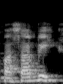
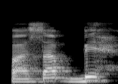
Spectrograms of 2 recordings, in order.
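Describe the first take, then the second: First: The b sound is single and short. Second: The b sound is doubled and held long. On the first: The speaker calls it wrong. "jadi bukan fasabih" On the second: The speaker calls it right. "ditekan, huruf bertasdid dibaca rangkap"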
